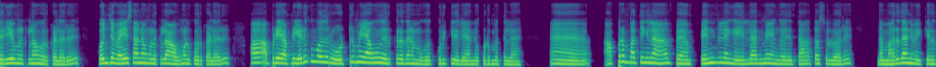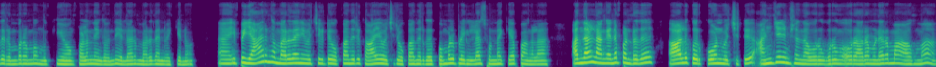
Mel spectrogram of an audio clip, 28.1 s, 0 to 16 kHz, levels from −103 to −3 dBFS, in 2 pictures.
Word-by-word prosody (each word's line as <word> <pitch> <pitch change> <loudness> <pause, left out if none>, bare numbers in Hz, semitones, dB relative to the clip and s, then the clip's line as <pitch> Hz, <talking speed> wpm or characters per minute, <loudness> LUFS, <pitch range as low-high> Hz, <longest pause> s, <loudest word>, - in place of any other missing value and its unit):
பெரியவர்களுக்கு 225 0 +2
எல்லாம் 225 -1 +1
ஒரு 185 - -3
கலர், 180 +1 -1 0.4
கொஞ்சம் 245 +1 +3
வயதானவர்களுக்கெல்லாம் 230 -2 +2
அவர்களுக்கு 210 +1 -2
ஒரு 185 - -7
கலர், 185 +4 -2 0.4
அ - - +3 0.2
அப்படி, 255 0 +1
அப்படி 235 +1 -2
எடுக்கும்போது 310 +1 +1
ஒரு 245 - +1
ஒற்றுமையாகவும் 265 +2 +2
இருக்கிறதை 225 0 -2
நமக்கு 195 -3 -1
குறிக்கிறது 210 0 -2
இல்லையா? 185 -1 -1
அந்த 185 0 -3
குடும்பத்துல 185 -2 -4 0.6
அ - - -2 0.8
அப்புறம் 285 +7 -1
பார்த்தீங்கன்னா 265 -1 +1 0.3
பெ 225 - +1 0.3
பெண் 230 +3 +3
பிள்ளைகள் 245 -7 0
எல்லாருமே 225 +2 -1
எங்கள் 200 -1 -2
தாத்தா 200 +2 -4
சொல்லுவாரு, 195 0 -2 0.4
இந்த 190 - -2
மருதாணி 240 +6 +2
வைக்கிறது 205 +1 -2
ரொம்ப 190 +2 -2
ரொம்ப 205 +1 -2
முக்கியம், 185 0 -1
குழந்தைகள் 190 -2 +1
வந்து 195 +4 -1
எல்லாரும் 190 +1 -1
மருதாணி 185 +1 -1
வைக்கணும். 175 +1 -4 0.4
அ - - -2 0.2
இப்போ 250 +4 +1
யாருங்க 295 +6 +2
மருதாணி 235 +1 +3
வச்சிக்கிட்டு 220 +1 -1
உட்கார்ந்துகிட்டு, 220 +1 -2
காய 200 +3 +2
வைத்துவிட்டு 205 -1 -1
உட்கார்ந்துக்கிட்டு 200 -1 -1
இருக்கிறது? 195 +1 -4
பொம்பளை 225 +4 +2
பிள்ளைகளெல்லாம் 210 -1 0
சொன்னால் 200 0 -1
கேட்பார்களா? 195 -3 -1 0.5
அதனால் 265 +5 +6
நாங்கள் 235 -1 +4
என்ன 260 - +2
பண்ணுவது, 230 +1 +2 0.5
ஆளுக்கு 245 +1 +3
ஒரு 215 - -4
கோன் 230 +1 +4
வச்சிட்டு 195 +2 -3 0.2
5 240 +5 +2
நிமிஷம் 230 -4 0
தான். 195 0 +1
ஒரு 195 0 0 0.4
ஒரு 205 0 +1
1/2 205 +2 0
மணி 205 0 0
நேரமா 230 +1 0
ஆகுமா? 195 +4 -2
215 Hz, 155 wpm, -23 LUFS, 195-235 Hz, 0.8 s, அதனால்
